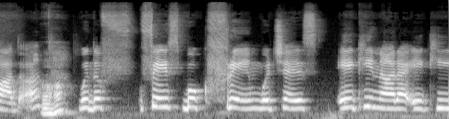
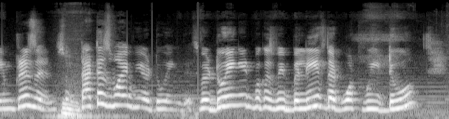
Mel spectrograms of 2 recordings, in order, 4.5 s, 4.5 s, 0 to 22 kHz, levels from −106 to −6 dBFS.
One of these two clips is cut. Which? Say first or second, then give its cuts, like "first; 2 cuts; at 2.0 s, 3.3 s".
second; 1 cut; at 1.9 s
